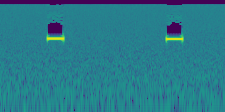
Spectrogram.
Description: Quindar tones, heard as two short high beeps.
